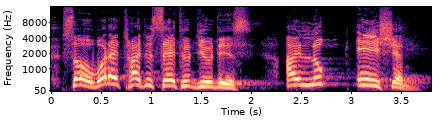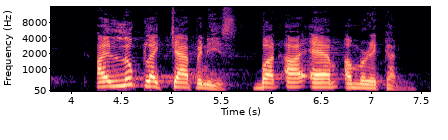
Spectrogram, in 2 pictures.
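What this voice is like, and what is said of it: Speaks English with an accent. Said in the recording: “I speak with accent”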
